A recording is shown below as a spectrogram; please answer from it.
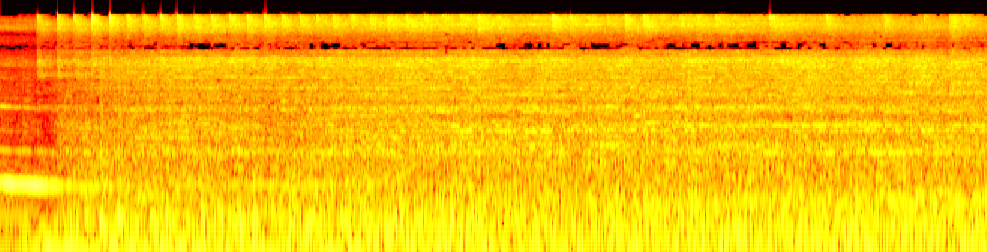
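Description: Live rock band playing loud and steady: electric bass and a drum kit with regular cymbal hits. A long held note from the female singer trails off just at the start.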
